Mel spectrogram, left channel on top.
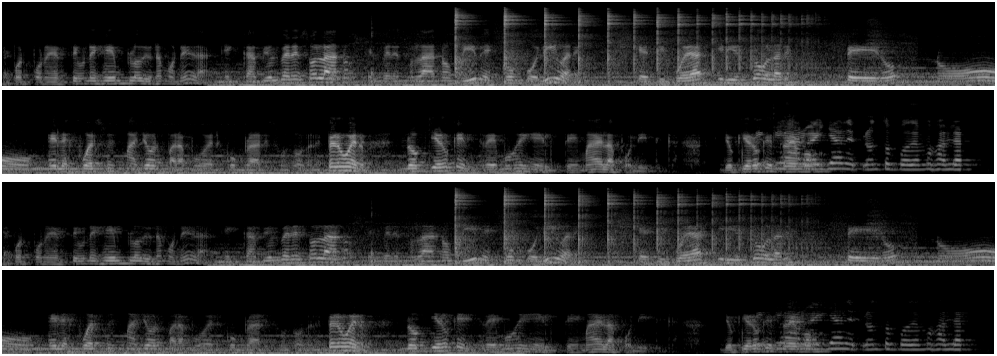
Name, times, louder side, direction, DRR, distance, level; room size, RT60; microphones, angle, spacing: voice 1, 0.0-5.8 6.3-7.9 8.4-16.4 16.7-18.1, left 3 dB, 90° left, 2.5 m, -35 dB
sound 1, 2.1-15.2, left 1 dB, 35° left, 1.8 m, -40 dB
sound 2, 3.4-9.2, left 2 dB, 5° left, 1.7 m, -37 dB
voice 2, 17.5-19.5, left 4 dB, 55° left, 1.3 m, -40 dB
14.5 x 13.0 x 6.8 m
head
